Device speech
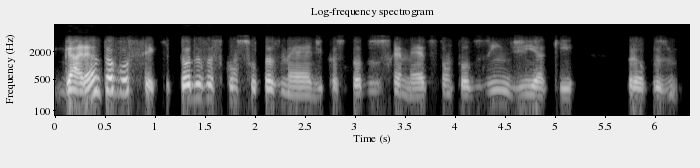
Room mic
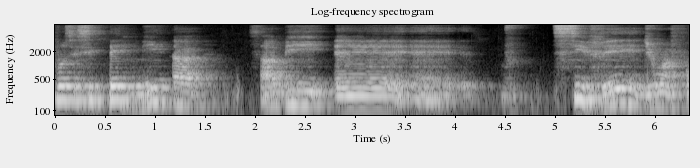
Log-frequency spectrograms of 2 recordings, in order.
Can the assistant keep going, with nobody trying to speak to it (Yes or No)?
No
